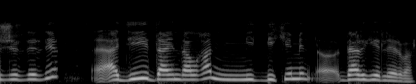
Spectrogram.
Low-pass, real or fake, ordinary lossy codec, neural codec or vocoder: none; real; none; none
